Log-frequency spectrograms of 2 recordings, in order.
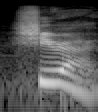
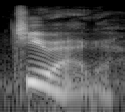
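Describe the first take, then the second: First: It begins with a sh sound. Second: It begins with a ch sound. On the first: "others would pronounce it Shirag, following the same pattern as C H A R L E N E" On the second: "Some people would pronounce it Chirag"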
